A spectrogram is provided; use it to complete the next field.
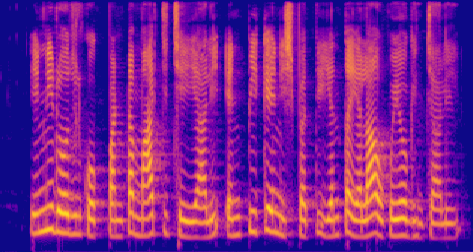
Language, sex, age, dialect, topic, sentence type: Telugu, female, 31-35, Southern, agriculture, question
